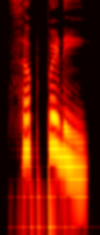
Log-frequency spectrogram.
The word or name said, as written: ಸಪಾಟಿ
